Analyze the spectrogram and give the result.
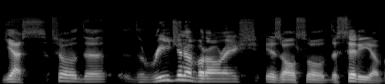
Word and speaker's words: Voronezh: So I guess from a geographic standpoint, am I correct that and I'll say it wrong, Voronezh, how did you say the region where you were? – Voronezh. – There you go.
